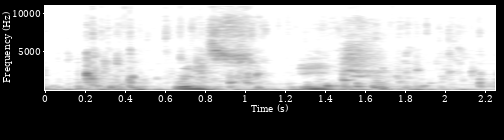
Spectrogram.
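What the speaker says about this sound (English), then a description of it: "fill up the sink with water and keep them in water like this" Water sloshing in a filled kitchen sink as peppers are washed by hand, with a few soft splashes and gurgles, close up.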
